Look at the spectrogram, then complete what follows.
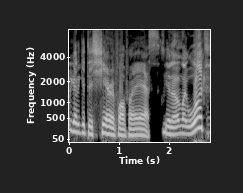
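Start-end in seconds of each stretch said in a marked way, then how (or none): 0.0-1.8 put-on light touch of Boston accent. Mocking a man's speech, the speaker imitates his little Boston accent. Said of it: "throws in a little Boston in there".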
